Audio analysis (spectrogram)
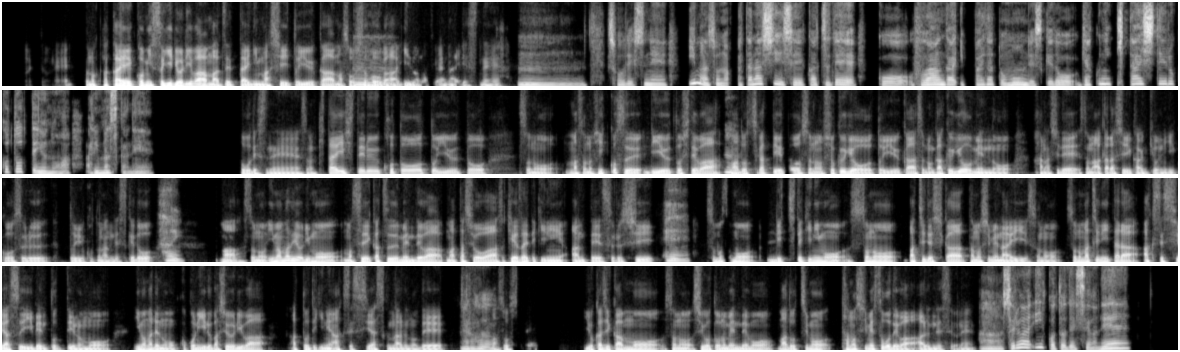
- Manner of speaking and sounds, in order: other background noise
- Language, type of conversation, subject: Japanese, advice, 慣れた環境から新しい生活へ移ることに不安を感じていますか？
- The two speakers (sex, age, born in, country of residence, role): female, 55-59, Japan, United States, advisor; male, 20-24, Japan, Japan, user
